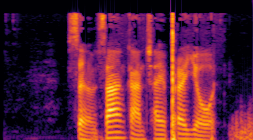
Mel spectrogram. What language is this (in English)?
Thai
